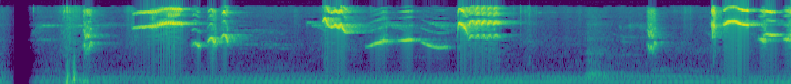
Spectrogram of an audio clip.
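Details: Tledekan gunung singing to stir up rivals: scattered high whistled notes, upslurs and chirps in short phrases, with a knock at the start and a constant low hum.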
